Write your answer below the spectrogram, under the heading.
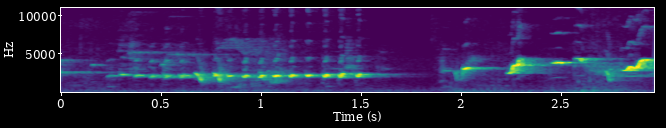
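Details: Ruby-throated bulbul kept in a private aviary, giving a long wavering note that pulses rapidly for about a second and a half, then a short pause and a few bright, rising whistled notes.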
